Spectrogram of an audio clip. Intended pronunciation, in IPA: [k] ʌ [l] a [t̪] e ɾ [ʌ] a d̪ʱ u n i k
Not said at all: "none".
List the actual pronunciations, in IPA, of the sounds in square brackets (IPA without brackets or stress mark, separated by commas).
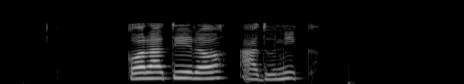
k, ɾ, t̪, ʌ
